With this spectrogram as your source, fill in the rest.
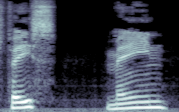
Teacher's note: The A slender is the proper English A, called very justly by Erpenius in his Arabic grammar A Anglicum cum imistum, as having a middle sound between the open A and the E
